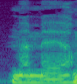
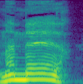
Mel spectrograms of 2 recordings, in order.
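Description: First: Restrained, distressed address; pained appeal. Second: Loud, high heartbroken shout; anguished cry. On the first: Son to his mother, restrained pained appeal. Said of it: "déchiré par cette horrible scène". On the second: Son torn by horrible scene, anguished shout. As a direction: cry out to stop them. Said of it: "s'écria Martial, déchiré". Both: A narrator's reading.

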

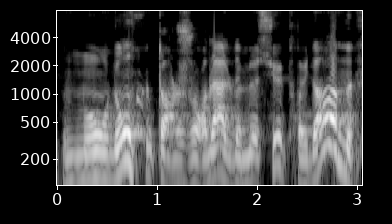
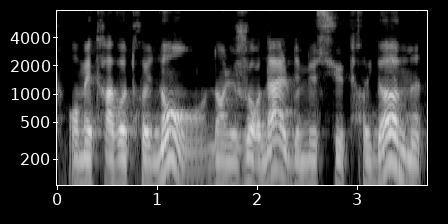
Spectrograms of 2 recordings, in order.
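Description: First: Loud, incredulous echo; outraged exclamation. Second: Said in the usual way. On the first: A narrator's reading. Abbé hears his name would be printed, outraged exclamation. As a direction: throw the offer back as a scandalised cry. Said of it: "s'écria l'abbé".

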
